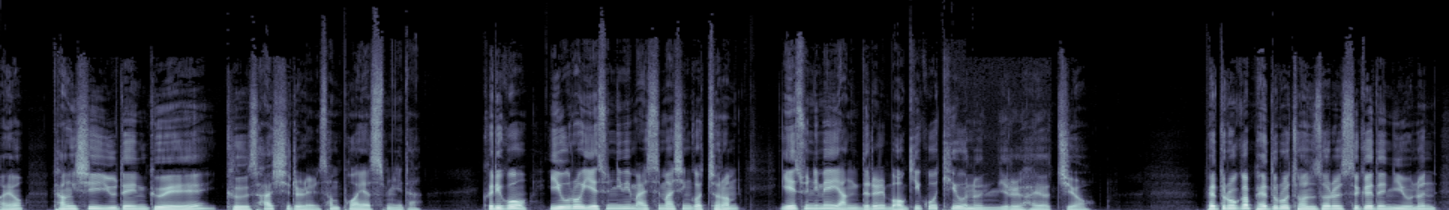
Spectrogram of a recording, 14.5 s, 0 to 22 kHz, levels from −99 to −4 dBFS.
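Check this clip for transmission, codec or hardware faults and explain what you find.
There's one clear fault here: a section at the wrong speed, running from 3.06 s to 9.65 s. Across that stretch the speech plays back 1.12 times faster than it should, so everything shifts up about two semitones and sounds a bit hurried and bright, then drops back to normal right at the boundaries. Because speed and pitch move together like that, it's likely a resampling or clock mismatch in an editor or player handling that segment.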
